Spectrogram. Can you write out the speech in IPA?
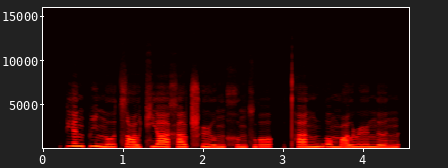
pjɛ˥˧npi˥˩n̪o˧˥ʊ̯t͡sɑ˨˩ʊ̯ t͡ɕjä˥˩xä˥ʈ͡ʂʰɻ̩˥˩ɤ˧˥ŋ xʊ˨˩ŋswɔ˥ | t̪ʰa˧˥nmwɔ˥˩mɑ˧˥ʊ̯ɻɻ̩˥ n̪ə˨˩˦n

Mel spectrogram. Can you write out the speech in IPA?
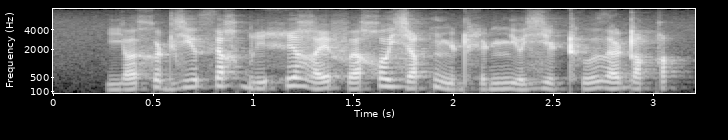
jʌ˩˥xʊ˥˩ɖzʲu˥ θɪ˥χbi˩˧hi˥ʁe˩˥ fə˩˥χu˥ zʲo˩˥q ɲɪ˩˧ɖhi˩˧ɖnʲo˧˩˧ zʲe˧˩˧ʈʰu˩˥ ðʌ˩˥ɖʌ˩˧q

